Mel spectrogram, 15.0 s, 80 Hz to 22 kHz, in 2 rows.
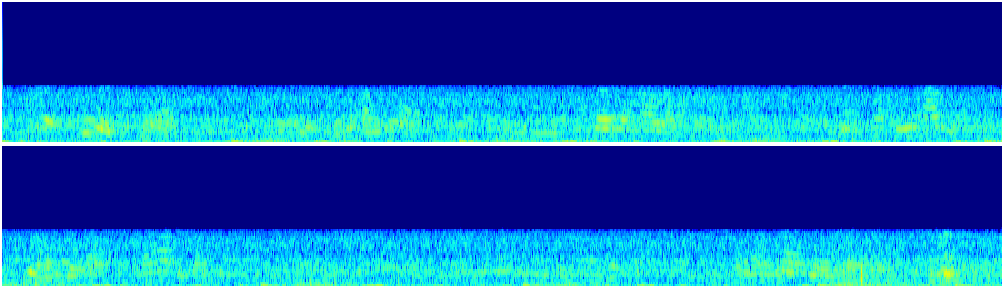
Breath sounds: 1.52-2.28 s: inhalation
2.28-2.94 s: exhalation
3.36-4.12 s: inhalation
4.12-4.77 s: exhalation
5.30-5.95 s: inhalation
5.95-6.67 s: exhalation
7.26-7.88 s: inhalation
7.88-8.61 s: exhalation
9.44-10.07 s: inhalation
10.07-10.66 s: exhalation
11.40-12.10 s: inhalation
12.10-12.77 s: exhalation
13.55-14.25 s: inhalation
14.25-15.00 s: exhalation

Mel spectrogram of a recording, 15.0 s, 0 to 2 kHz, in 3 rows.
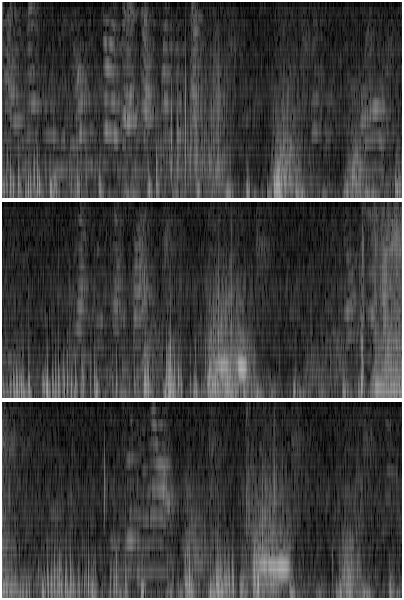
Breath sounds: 2.18-2.76 s: inhalation
2.18-2.76 s: crackles
3.26-3.84 s: exhalation
3.26-3.84 s: crackles
7.53-8.17 s: wheeze
9.58-10.22 s: wheeze
13.11-13.69 s: inhalation
13.20-13.68 s: wheeze
14.15-14.72 s: exhalation
14.15-14.72 s: crackles

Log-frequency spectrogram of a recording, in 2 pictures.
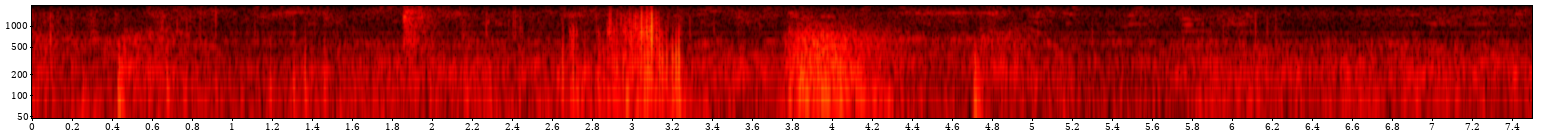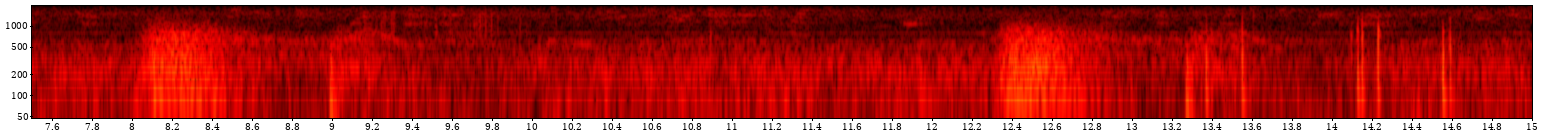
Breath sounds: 3.67-4.64 s: inhalation
4.61-5.35 s: exhalation
7.98-8.94 s: inhalation
8.89-9.68 s: wheeze
8.91-10.05 s: exhalation
12.26-13.19 s: inhalation
13.18-14.07 s: crackles
13.20-14.07 s: exhalation
13.48-14.07 s: wheeze

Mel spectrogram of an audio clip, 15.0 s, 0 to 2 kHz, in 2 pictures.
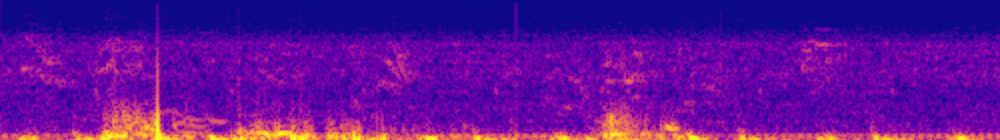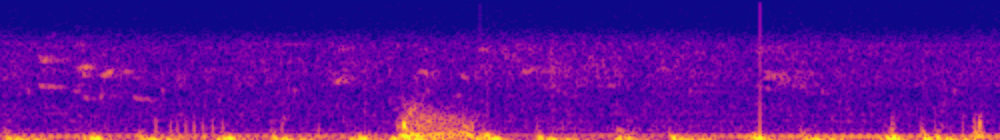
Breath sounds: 0.68-1.60 s: inhalation
0.68-1.60 s: crackles
1.66-2.76 s: exhalation
4.45-5.30 s: inhalation
4.45-5.30 s: crackles
10.47-11.31 s: inhalation

